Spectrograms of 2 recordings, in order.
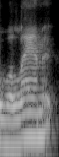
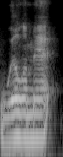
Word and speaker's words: Willamette: middle of Oregon through an area called the Willamette Valley. It looks like Willamette, but they pronounce it Willamette.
